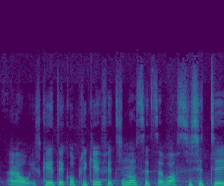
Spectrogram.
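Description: A woman is speaking. Her pace is very fast. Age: 20s. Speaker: aspiring adult trainer, former customer advisor. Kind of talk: interview. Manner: halting, many repetitions and fillers.

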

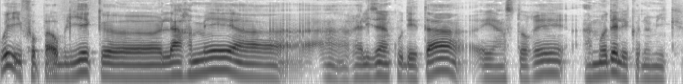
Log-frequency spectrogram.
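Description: A man with a fairly low pitch speaks at a fairly slow pace, with ordinary pitch variation and hardly any pauses. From Belgium. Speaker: film director. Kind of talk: interview. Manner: halting, many repetitions and fillers.

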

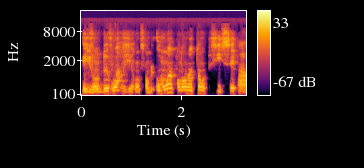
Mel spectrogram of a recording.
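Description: This man's voice has a dark, mellow tone, recorded dry and close with no echo. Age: 50s. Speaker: finance worker, dominant interviewee. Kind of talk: interview testimony.

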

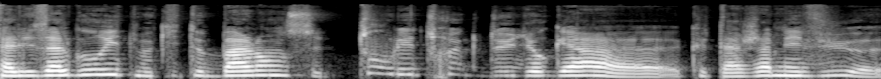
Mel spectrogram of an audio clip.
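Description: At a moderate pace, the speech rises and falls with ordinary pitch variation. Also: woman. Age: 30s. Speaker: therapist and anxiety coach podcast host. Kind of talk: solo podcast monologue. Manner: casual, with frequent hesitations.

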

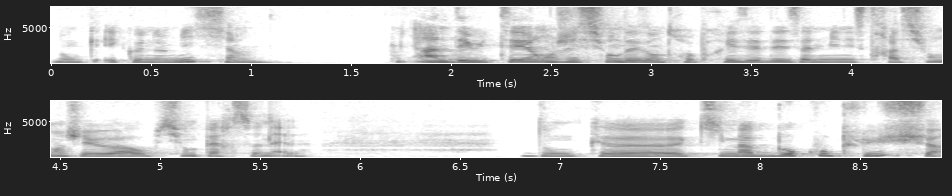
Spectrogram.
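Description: Her pitch varies in an ordinary way as a woman talks at a medium pitch. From Picardy, northern France. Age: 40s. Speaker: business owner, training company founder. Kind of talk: interview. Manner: hesitant, many fillers.

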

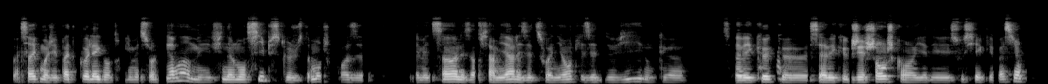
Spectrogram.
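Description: The sound is dry and close, with no echo. A man speaks very fast at medium pitch. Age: 20s. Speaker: physiotherapist. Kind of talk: casual interview. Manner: animated.

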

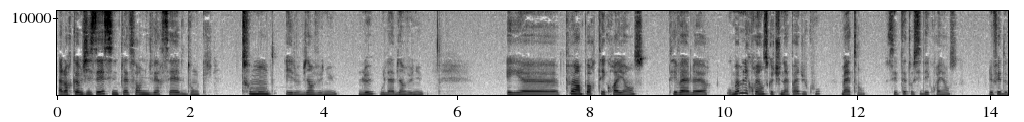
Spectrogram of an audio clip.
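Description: A woman with fairly high pitch and a dark, mellow tone speaks at a moderate pace with fairly even intonation. Her pauses are long and frequent. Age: 20s. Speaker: podcast host. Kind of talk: solo casual monologue. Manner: hesitant, many fillers.

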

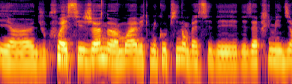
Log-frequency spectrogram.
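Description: Flat and monotone, a woman speaks at a fairly slow pace and medium pitch with a dark, mellow tone. The recording is very clean, with a silent background. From France, Paris region, with teen years in Montreal. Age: 30s. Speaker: candle brand founder. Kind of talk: interview. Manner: hesitant, many fillers.

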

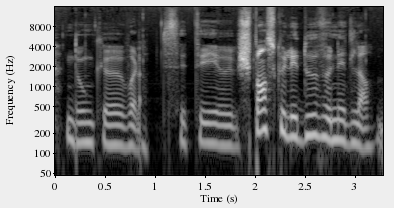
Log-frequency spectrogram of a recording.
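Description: A woman with a very deep, low pitch and a dark, mellow tone talks at a moderate pace with ordinary pitch variation, recorded dry and close with no echo. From Algeria. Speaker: engineering researcher and lecturer. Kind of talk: interview. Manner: hesitant with fillers.

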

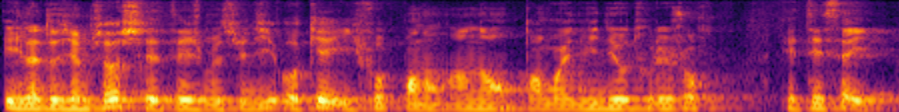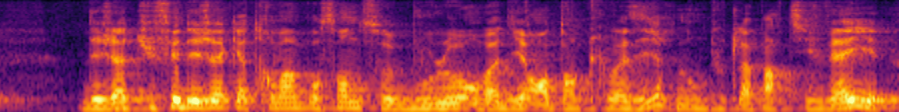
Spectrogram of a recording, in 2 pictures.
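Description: A man delivers his words fairly quickly in a plain, everyday voice, pitched medium. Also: ordinary pitch variation. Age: 30s. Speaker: business executive. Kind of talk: interview.

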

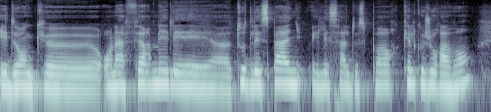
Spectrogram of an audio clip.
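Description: Someone with a Uruguayan accent talks fairly slowly in a dark, mellow tone, in a very clean recording with a silent background. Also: woman. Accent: Uruguayan Spanish accent in French, sing-song. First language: Spanish (speaking French). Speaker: fitness club general manager. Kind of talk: interview. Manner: hesitant.

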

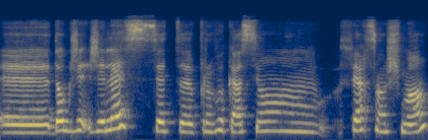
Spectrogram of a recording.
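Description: A woman's high-pitched voice. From Italy. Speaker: women's coach and artist. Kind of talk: podcast interview. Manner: halting, many repetitions and fillers.

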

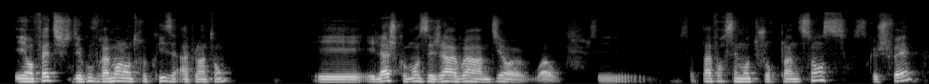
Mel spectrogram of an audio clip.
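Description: A man's voice with big swings in loudness, long, frequent pauses and ordinary pitch variation. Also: medium pitch for a man, moderate pace. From Brittany, France. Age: 40s. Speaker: podcaster, former corporate employee. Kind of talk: interview conversation. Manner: halting, many hesitations and repetitions.

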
